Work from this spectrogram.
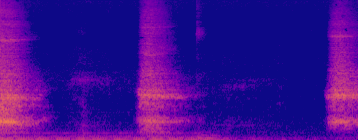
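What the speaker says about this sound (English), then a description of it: "Keep breathing here. So easy to hold our breath when we're doing things like this. So nice deep inhales and exhales." Deep breaths during a HIIT workout, three heavy breathy bursts of inhaling and exhaling spaced a couple of seconds apart, close and clear over a low hum.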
